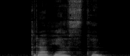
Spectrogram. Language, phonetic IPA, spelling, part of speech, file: Polish, [traˈvʲjastɨ], trawiasty, adjective, LL-Q809 (pol)-trawiasty.wav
